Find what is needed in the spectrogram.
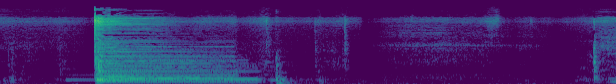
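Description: A single chord strummed on an acoustic guitar about a second in, ringing for about a second and a half before it is cut off short, followed by a knock.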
